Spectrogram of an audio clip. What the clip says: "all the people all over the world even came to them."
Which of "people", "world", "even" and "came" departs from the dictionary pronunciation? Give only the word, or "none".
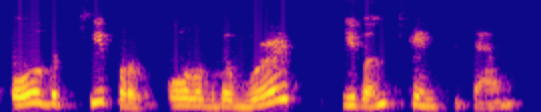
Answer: world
